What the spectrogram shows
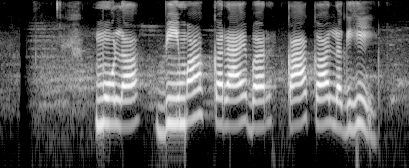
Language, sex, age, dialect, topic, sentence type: Chhattisgarhi, female, 25-30, Western/Budati/Khatahi, banking, question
